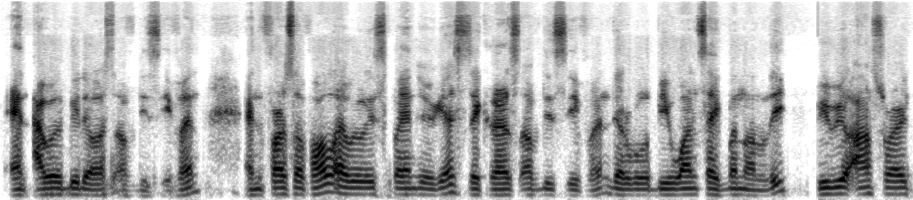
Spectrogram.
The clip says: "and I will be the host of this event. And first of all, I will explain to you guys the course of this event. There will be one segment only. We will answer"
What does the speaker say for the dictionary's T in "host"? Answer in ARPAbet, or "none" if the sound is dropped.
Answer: none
